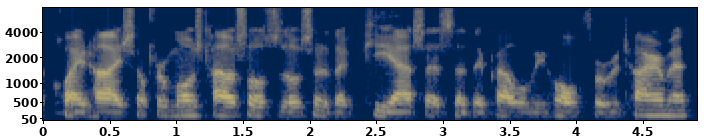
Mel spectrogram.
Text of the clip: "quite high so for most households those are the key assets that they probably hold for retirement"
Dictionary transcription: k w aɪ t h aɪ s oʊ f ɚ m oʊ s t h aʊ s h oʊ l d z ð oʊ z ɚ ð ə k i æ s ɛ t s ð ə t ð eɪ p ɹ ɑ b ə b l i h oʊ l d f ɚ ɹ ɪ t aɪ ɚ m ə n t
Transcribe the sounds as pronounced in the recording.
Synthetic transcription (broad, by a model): k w aɪ t h aɪ s oʊ f ɚ m oʊ s t h aʊ s h oʊ l z ð oʊ z ɚ ð ə k i æ s ɛ t s ð ə t ð eɪ p ɹ ɑ b ə b l i h oʊ l d f ɚ ɹ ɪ t aɪ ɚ m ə n t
